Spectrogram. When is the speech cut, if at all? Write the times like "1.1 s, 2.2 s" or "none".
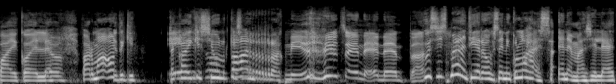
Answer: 1.1 s, 1.7 s, 2.8 s, 3.4 s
